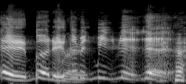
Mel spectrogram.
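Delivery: put-on Northeast Italian mobster accent, very high. Describing regional ways of talking, imitating a Northeast Italian mobster accent. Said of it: "the mobsters, the Italians".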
